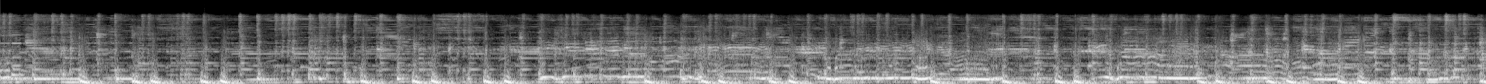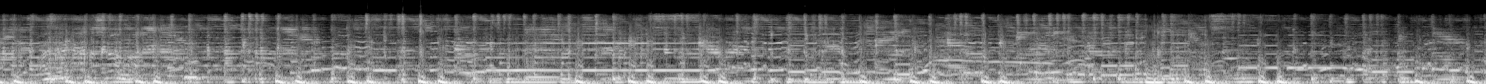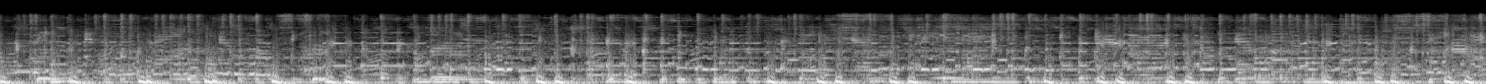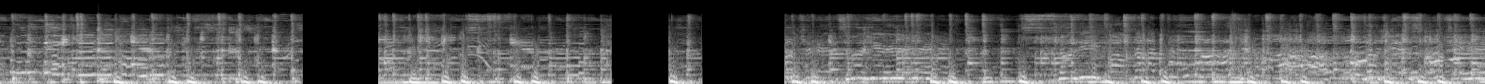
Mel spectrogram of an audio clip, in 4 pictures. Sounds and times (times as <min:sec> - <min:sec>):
Music: 0:00.0 - 0:47.6, 0:48.4 - 0:50.7, 0:51.3 - 0:51.6, 0:52.4 - 0:59.4.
